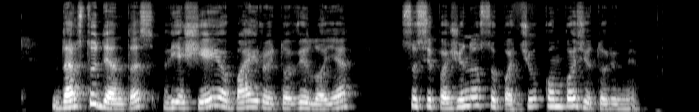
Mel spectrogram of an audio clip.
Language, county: Lithuanian, Kaunas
